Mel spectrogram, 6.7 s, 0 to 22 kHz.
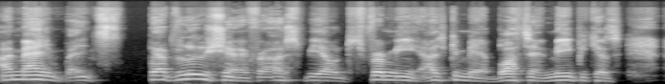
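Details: Adult male 14 years after a stroke from a brain aneurysm, initially totally mute, who still smashes words together and uses slowing down and over-articulating as strategies; dysarthria after stroke.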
